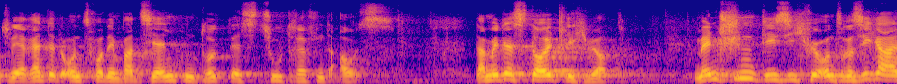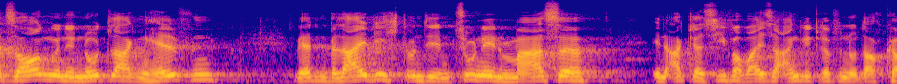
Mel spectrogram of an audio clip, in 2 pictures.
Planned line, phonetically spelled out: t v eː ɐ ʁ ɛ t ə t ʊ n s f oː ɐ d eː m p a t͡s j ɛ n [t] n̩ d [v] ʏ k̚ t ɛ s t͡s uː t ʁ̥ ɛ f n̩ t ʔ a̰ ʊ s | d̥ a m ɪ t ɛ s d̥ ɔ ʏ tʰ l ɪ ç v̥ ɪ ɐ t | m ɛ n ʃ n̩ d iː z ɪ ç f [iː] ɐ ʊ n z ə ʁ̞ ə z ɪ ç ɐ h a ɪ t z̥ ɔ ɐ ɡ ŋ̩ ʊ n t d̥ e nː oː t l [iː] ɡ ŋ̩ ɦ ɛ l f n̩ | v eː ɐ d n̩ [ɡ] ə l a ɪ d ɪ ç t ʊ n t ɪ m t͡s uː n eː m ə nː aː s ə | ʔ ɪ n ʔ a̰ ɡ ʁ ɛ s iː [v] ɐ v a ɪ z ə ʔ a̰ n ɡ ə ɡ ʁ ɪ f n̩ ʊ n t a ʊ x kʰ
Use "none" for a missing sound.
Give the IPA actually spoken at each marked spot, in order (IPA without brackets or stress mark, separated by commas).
t, ʁ, yː, aː, b, v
